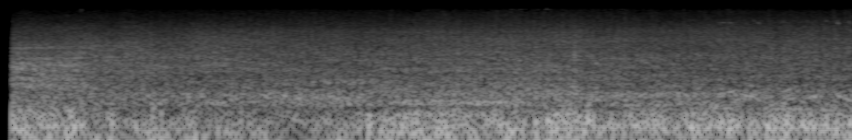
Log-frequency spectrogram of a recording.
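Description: Motorcycle engines rumble and drone nearby.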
